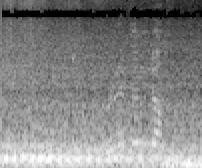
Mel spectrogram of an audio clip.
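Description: A motor vehicle's engine running close by, a steady low hum that fades out about one and a half seconds in.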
